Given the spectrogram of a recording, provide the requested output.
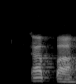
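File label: "kapah", Malay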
